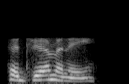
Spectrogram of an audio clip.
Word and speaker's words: hegemony: Now, some people are going to pronounce that word hegemony, and it's spelled H-E-G-E-M-O-N-Y. So it's pronounced either hegemony or hegemony, depending on where in the world you live.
